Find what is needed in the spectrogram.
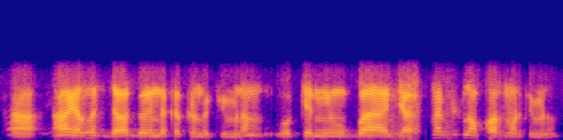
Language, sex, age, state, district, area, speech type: Kannada, male, 30-45, Karnataka, Gadag, rural, conversation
